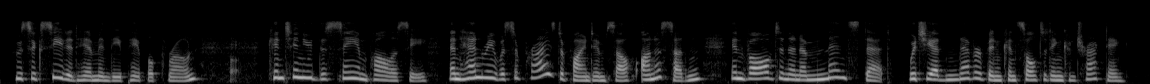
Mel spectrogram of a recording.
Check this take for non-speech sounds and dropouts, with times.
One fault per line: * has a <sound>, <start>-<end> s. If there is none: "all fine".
* has a laugh, 2.3-2.5 s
